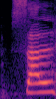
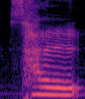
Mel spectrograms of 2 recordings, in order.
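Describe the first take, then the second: First: The initial s sound is tense. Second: The initial s sound is plain. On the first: "쌀 해봐 했는데" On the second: "살 그래요. 그러면 아 얘는 경상도 사람이다"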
